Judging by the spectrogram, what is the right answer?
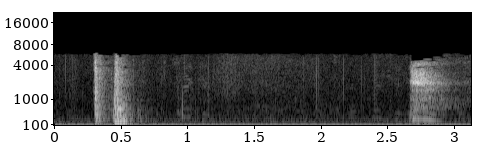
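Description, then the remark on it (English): A door is pulled shut with two quick, solid knocks as it latches. A softer rustling shuffle follows a couple of seconds later amid otherwise quiet. “Close the door, will you, please?”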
